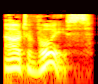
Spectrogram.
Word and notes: outvoice: British English

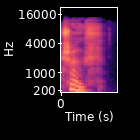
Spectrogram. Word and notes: troth: British English

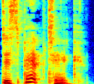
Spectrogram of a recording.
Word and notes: dyspeptic: British English

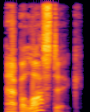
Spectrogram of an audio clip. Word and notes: apolaustic: British English

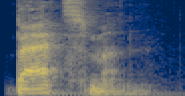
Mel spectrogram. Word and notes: batsman: American English

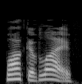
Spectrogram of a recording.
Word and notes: walk of life: British English

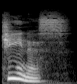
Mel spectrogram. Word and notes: genus: British English

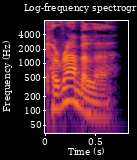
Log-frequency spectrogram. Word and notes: parabola: British English

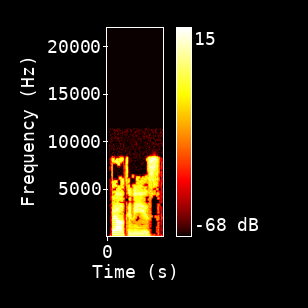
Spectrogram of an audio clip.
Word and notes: balconies: British English

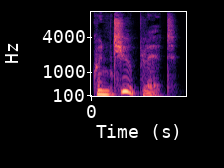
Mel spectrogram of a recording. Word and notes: quintuplet: British English

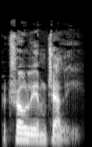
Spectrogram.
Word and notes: petroleum jelly: British English

